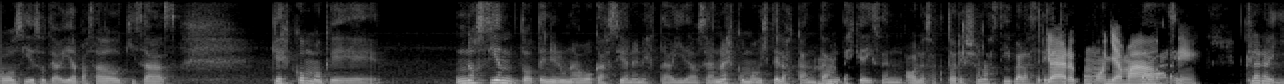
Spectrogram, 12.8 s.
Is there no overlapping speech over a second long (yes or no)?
no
